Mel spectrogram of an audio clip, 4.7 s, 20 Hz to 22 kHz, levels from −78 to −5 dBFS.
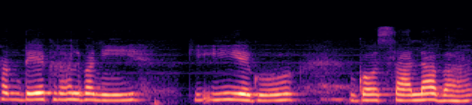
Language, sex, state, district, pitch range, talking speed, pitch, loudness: Bhojpuri, female, Uttar Pradesh, Deoria, 210-235 Hz, 115 wpm, 225 Hz, -16 LUFS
